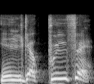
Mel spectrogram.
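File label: Vox Skill, Korean; Priscilla; kingsraid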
